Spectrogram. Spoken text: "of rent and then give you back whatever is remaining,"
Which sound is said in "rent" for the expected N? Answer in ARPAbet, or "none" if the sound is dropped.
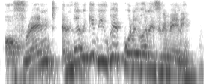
N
